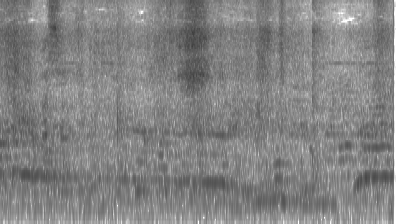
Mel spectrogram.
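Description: An elderly man sobs.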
